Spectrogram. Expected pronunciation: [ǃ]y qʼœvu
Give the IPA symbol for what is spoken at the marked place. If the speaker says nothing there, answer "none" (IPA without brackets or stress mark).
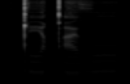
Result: ǃ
